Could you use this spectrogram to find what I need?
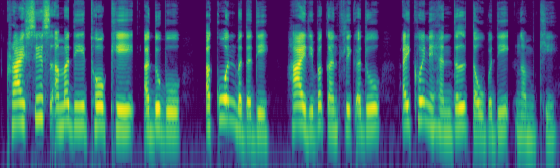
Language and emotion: Manipuri, neutral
